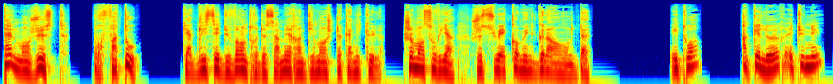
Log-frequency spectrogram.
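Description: A man's voice: mid-range voice, lively intonation, moderate pace, husky, clean studio sound. A man reading an audiobook, voicing a blunt, scornful uncle with a cavernous voice and a mocking, emphatic delivery. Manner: mocking, emphatic, swings from loud to hushed. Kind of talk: audiobook character voice.

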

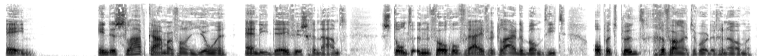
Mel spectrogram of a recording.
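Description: A man narrating a children's storybook aloud in an expressive, lively way. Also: deep voice, unhurried, dry recording, clean studio sound. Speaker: audiobook reader.

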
